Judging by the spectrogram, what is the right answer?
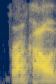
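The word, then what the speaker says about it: Brzonkala: In 1994, Christy Broncala, the Z is silent.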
